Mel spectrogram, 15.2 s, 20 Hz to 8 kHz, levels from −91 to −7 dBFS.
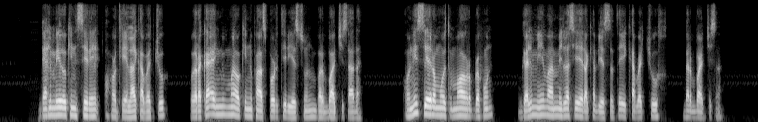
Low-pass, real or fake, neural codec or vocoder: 7.2 kHz; fake; codec, 16 kHz in and 24 kHz out, 0.6 kbps, FocalCodec, streaming, 2048 codes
